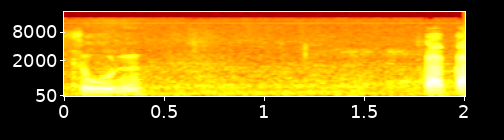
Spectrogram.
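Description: A man's voice speaks one word, then a pause of about a second and a half holding only faint room noise, and speech starts again near the end.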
